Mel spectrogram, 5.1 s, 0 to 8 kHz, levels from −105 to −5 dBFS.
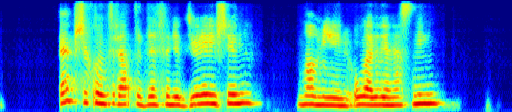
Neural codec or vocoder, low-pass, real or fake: codec, 16 kHz, 1 kbps, FreqCodec, smaller model; 7.2 kHz; fake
